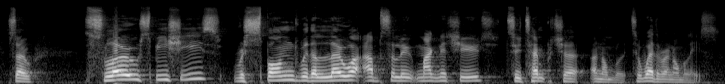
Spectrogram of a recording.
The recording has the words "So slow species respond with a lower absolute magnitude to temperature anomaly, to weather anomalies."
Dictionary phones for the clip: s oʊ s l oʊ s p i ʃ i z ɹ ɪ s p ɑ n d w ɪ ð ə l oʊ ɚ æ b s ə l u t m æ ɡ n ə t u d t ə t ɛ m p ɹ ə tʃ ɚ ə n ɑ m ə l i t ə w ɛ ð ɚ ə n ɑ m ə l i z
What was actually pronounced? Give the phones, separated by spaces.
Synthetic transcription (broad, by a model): s oʊ s l oʊ s p i ʃ i z ɹ ɪ s p ɑ n d w ɪ ð ə l oʊ ɚ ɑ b s ə l u t m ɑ ɡ n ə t u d t ə t ɛ m p ɹ ə tʃ ɚ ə n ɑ m ə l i t ə w ɛ ð ɚ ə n ɑ m ə l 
